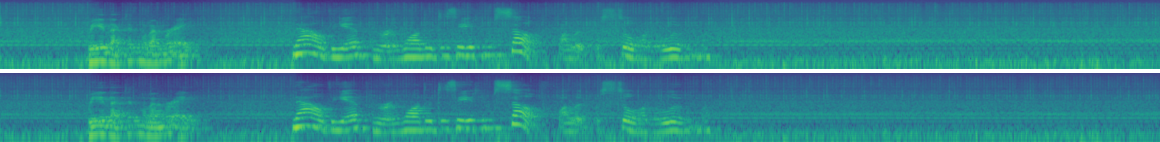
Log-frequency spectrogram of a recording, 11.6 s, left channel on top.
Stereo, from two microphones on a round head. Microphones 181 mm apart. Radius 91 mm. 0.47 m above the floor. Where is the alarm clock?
I don't hear an alarm clock.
